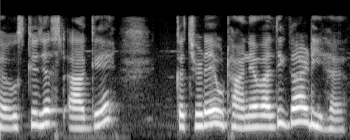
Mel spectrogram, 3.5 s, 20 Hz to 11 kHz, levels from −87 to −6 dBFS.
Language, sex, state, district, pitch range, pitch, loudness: Hindi, female, Gujarat, Valsad, 230-300 Hz, 255 Hz, -14 LUFS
